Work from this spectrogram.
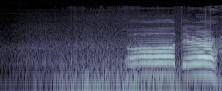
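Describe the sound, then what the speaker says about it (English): Wind blasts into a microphone outdoors as a rising low rumble that builds to heavy buffeting, and a voice sounds over the gusts near the end. "Wind is like a bitch slap to the face."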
